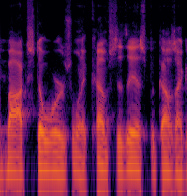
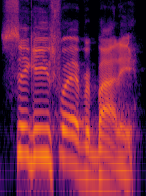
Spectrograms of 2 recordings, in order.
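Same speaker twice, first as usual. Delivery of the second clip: playful goofy voice; 11 semitones higher, slower than usual. Pretend. Playful cigar nickname, voice put on.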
